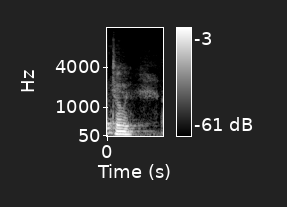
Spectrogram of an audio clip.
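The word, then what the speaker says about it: Thule: Is it pronounced Tully? – Tully.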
